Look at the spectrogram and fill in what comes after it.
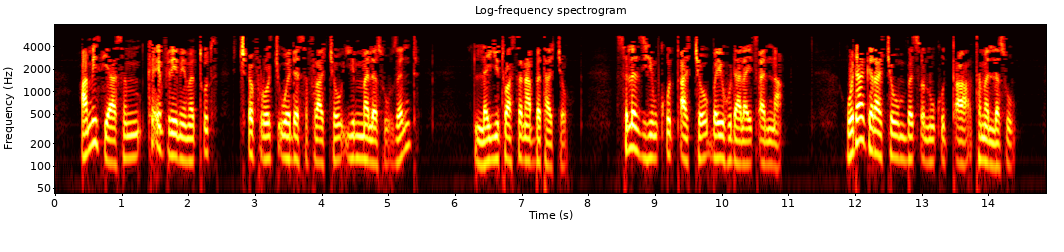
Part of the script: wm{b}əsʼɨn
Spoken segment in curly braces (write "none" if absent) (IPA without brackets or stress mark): b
